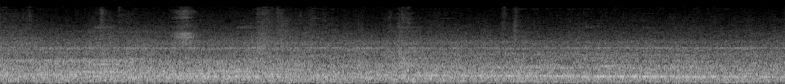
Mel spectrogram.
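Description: Yamanote Line commuter train at the platform: a steady hum and rumble with a faint low tone, broken by several short, sharp clicks in the first five seconds.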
